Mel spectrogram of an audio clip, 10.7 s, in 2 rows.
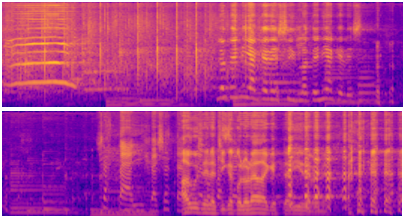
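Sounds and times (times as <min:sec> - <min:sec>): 
audience clapping: 0:00.0 - 0:03.8
speech: 0:03.1 - 0:05.7, 0:06.7 - 0:10.6
laughter: 0:04.8 - 0:06.8, 0:07.8 - 0:10.6.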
